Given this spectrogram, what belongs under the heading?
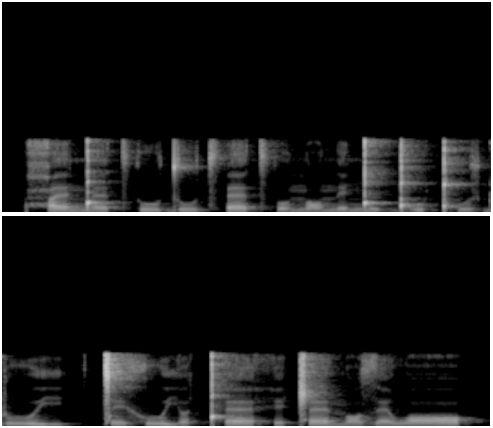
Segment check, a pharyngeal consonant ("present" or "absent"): present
